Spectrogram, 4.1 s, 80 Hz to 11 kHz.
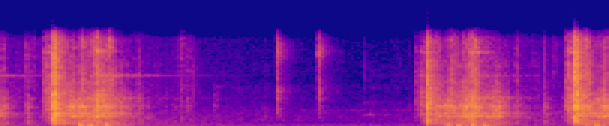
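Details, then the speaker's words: Open-box Harbor Freight 3HP small engine (SKU869733), full of oil, fully choked: two sharp pull-start bursts that turn over but never catch. No-start; the owner suspects fuel delivery since it gagged once with gas poured into the carb. "I was choking the hell out of it. I don't think it's working though. It ain't starting too well."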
